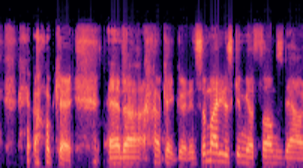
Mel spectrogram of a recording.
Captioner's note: laugh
